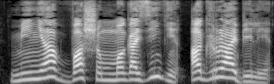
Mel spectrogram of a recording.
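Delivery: slow, emphatic accusation; deliberate, indignant enunciation; each word hammered out. A narrator's reading. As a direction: stamp out every word distinctly. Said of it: "отчеканила клиентка".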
